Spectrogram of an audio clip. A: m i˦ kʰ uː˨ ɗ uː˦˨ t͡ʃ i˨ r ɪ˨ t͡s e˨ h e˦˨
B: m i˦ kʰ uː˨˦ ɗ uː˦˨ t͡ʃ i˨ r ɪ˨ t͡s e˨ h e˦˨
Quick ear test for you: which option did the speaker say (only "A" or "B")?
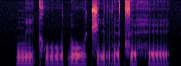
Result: A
